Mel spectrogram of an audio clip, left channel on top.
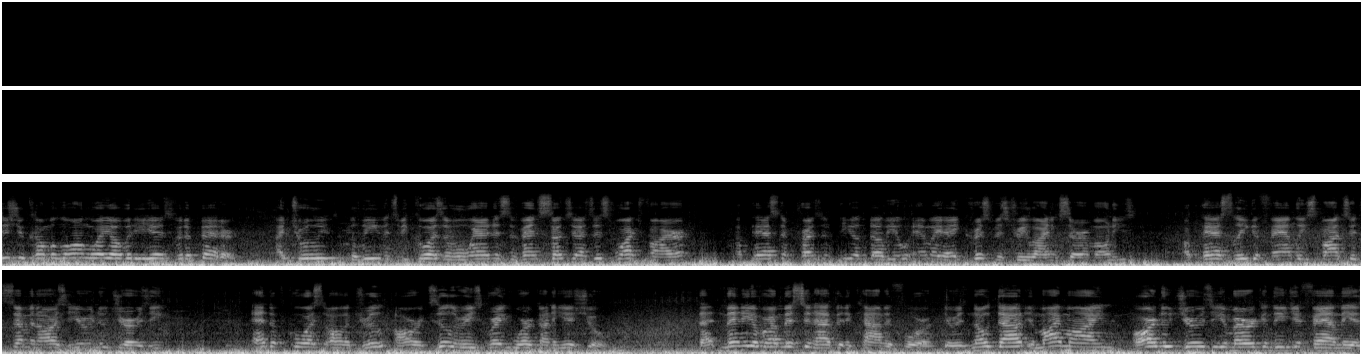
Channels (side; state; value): left; silent; 66 dB below the other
